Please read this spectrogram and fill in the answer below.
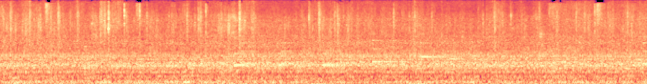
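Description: Steady low rumble of a bus's engine and tyres on the road, heard from inside the passenger cabin while it drives along.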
